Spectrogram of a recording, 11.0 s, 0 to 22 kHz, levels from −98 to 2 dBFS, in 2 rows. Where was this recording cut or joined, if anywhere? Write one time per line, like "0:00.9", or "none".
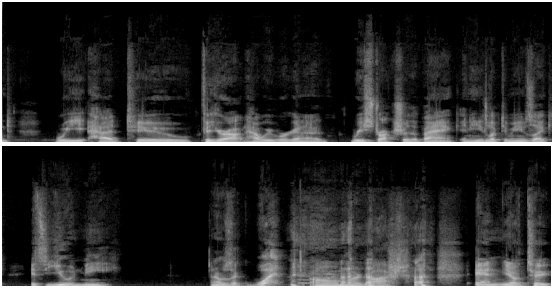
0:01.9
0:03.3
